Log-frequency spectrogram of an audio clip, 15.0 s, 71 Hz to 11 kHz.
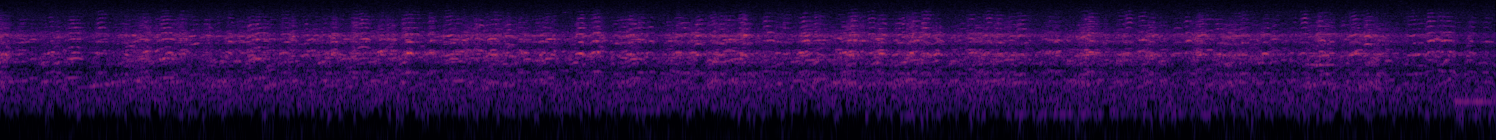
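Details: Many geese landing, recorded on 22 October 2015 at evening; a dense, continuous chorus of overlapping harsh honks fills the whole recording with no pause.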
